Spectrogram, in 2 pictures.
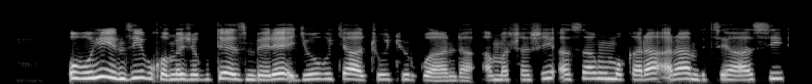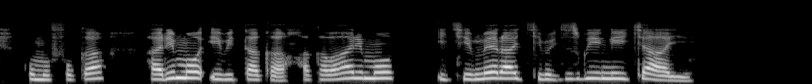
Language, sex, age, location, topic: Kinyarwanda, female, 18-24, Huye, agriculture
